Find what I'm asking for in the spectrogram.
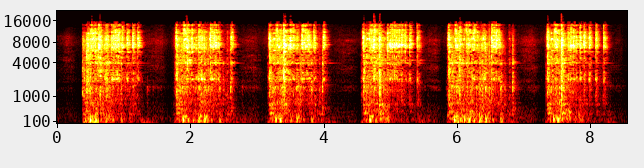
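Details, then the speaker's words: Old McCulloch 1-52 chainsaw, freed up with strong compression and spark checked, clamped in a vise, on 2-cycle mix: six rapid pull-start bursts with a few pops but no catch; hard starting, owner avoiding flooding before adding fuel. "I'm gonna keep trying before adding more fuel, because the last thing I want to do is I want to be sure that that it doesn't have any fuel in there before I add more, so I don't end up flooding it."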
